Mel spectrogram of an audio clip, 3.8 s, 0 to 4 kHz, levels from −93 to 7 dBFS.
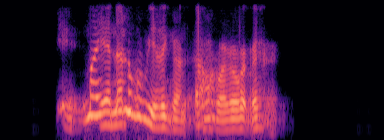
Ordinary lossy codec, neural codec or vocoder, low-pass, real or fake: Opus, 64 kbps; codec, 24 kHz, 0.9 kbps, WavTokenizer, small release; 3.6 kHz; fake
